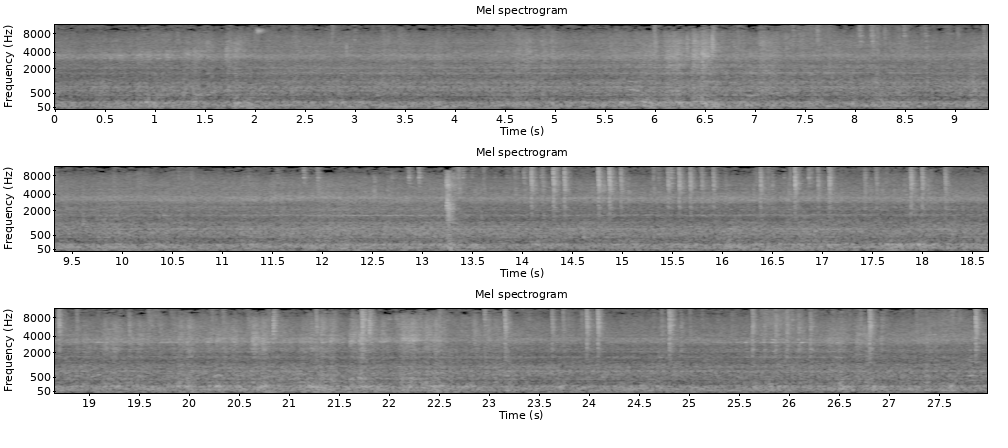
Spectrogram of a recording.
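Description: Passenger train carriage in motion, heard from inside: a steady low rumble of wheels on rails. Scattered sharp clicks and rattles run over it, more frequent in the second half, with one louder click about halfway.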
